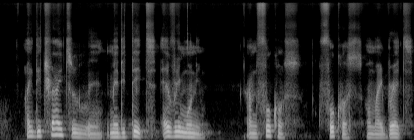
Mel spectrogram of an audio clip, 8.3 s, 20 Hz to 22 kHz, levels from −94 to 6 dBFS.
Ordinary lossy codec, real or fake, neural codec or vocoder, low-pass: none; fake; autoencoder, 48 kHz, 128 numbers a frame, DAC-VAE, trained on Japanese speech; none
